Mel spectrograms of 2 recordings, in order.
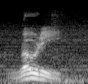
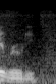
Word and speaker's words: Rhodey: He desperately calls out for Rhodey. See? I said it right. I didn't say Rudy.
